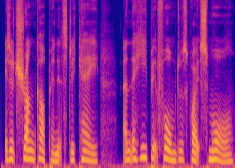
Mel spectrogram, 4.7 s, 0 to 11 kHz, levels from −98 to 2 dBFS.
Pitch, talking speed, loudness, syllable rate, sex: 165 Hz, 190 wpm, -20 LUFS, 4.5 syllables/s, female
